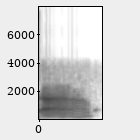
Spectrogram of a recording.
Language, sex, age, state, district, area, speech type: Bengali, female, 45-60, West Bengal, Darjeeling, rural, conversation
